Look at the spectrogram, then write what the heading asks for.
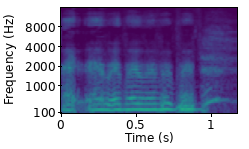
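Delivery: rapid quiet whisper. Retelling an anime scene, acting out Krauser's rapid whisper.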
